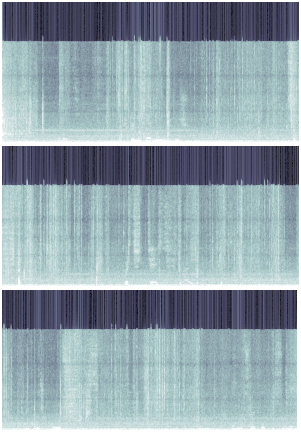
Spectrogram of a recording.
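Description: Plastic wrapping crinkles and rustles as yarn is handled.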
